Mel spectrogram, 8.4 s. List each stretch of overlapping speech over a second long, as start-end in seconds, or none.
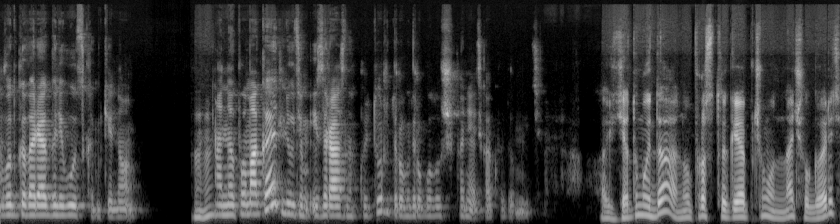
none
